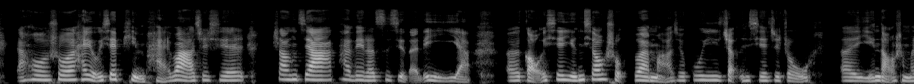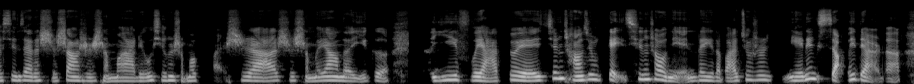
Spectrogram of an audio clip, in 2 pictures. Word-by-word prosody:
然 170 - -5
后 210 -1 0
说 210 0 +2
还 225 0 +1
有 180 -5 +2
一 - - +2
些 225 +4 +3
品 220 - -1
牌 160 +6 -5
吧， 195 -5 +6
这 195 +2 -4
些 190 0 -2 0.3
商 225 -1 +1
家， 210 -2 +6
他 225 -3 -4
为 205 -1 -1
了 180 0 +1
自 185 +2 -8
己 185 - -3
的 - - -6
利 185 - -2
益 160 - -5
啊， - - -3 0.3
呃， 175 +1 -3
搞 180 - +1
一 - - 0
些 215 +3 0
营 195 -1 +3
销 225 +2 +2
手 - - -4
段 185 -3 +3
嘛， 155 -1 -2
就 180 +1 -6
故 205 +2 -5
意 195 -1 0
整 185 - -1
一 175 - -4
些 180 -1 -3
这 180 0 -5
种， 160 -3 -5 0.3
呃， 170 -1 -4
引 160 +2 0
导 175 -1 0
什 175 0 -5
么， 165 +1 -1
现 185 +1 -2
在 190 - 0
的 175 - -1
时 170 -3 -2
尚 180 -1 +2
是 165 -2 -3
什 165 -3 -1
么 160 +1 -2
啊， 160 -1 0
流 160 +2 -2
行 185 0 -1
什 165 -4 -4
么 170 0 -2
款 - - -17
式 185 -2 -2
啊， 165 0 +2
是 180 0 -4
什 180 -4 -2
么 165 +3 -1
样 185 -1 +4
的 155 -3 0
一 145 +1 -6
个 170 -3 -5 0.5
呃 170 - +1
衣 205 +3 +2
服 190 -1 -3
呀。 165 -3 +3
对， 185 -3 +4
经 275 +10 +1
常 195 -8 +4
就 230 +2 +1
给 - - +1
青 235 -1 +2
少 220 -5 +2
年 160 0 -1
类 185 -2 0
的 160 - -4
吧， 155 +1 -2
就 180 +4 -5
是 205 -1 -3
年 180 +1 +1
龄 265 +1 +5
小 265 - +2
一 230 - +2
点 - - +3
儿 - - -6
的， - - -5
185 Hz, 300 characters per minute, -24 LUFS, 170-205 Hz, 0.5 s, 吧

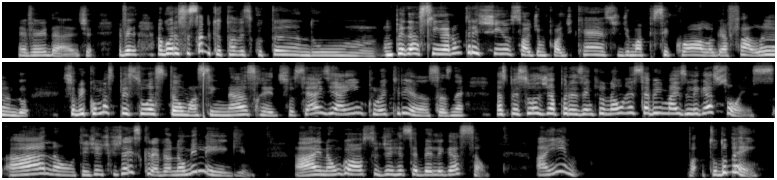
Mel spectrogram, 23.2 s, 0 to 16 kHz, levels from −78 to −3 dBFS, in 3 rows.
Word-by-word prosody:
É 200 - -4
verdade, 205 +2 -4 0.3
é 230 - -4
ve 265 +1 +4 0.2
agora 320 +4 +6
você 310 - +4
sabe 465 +5 +7
que 285 - -1
eu - - +2
estava 245 -1 -3
escutando 230 -2 -2
um 195 -5 -6
um 235 - +7
pedacinho, 305 0 +5
era 285 - +5
um 345 - -3
trechinho 335 -5 +2
só 250 -4 +1
de 225 - -3
um 215 - -3
podcast, 225 +2 -3
de 215 - -4
uma 215 0 0
psicóloga 220 -3 -1
falando 220 -2 0 0.3
sobre 280 +3 +2
como 320 +4 0
as 385 -3 0
pessoas, 310 -4 +2
estão, 245 -6 +3
assim, 215 +1 +1
nas 245 +4 +2
redes 215 -4 -5
sociais, 290 - -2
e 325 - 0
aí 285 0 0
inclui 300 -5 -4
crianças, 205 - -2
né. 210 0 -2 0.3
As 275 - +3
pessoas 310 +3 +1
já, 320 +1 +5
por 320 +1 0
exemplo, 285 +2 0
não 305 +3 +2
recebem 350 -1 +1
mais 320 -2 +1
ligações, 365 +9 0
ah, 265 +8 +3
não, 240 -8 -4
tem 230 +2 -6
gente 270 0 -6
que 255 - -9
já 325 +5 -1
escreve: 260 - -2
"Ó, - - -3
não 240 +1 0
me 425 - -1
ligue. 195 - -7 0.4
Ai, 215 +7 +3
não 245 +2 -2
gosto 270 -2 0
de 260 +3 -4
receber 255 -2 -1
ligação". 255 +6 -4 0.4
Aí - - -4 1.3
to - - -7
tudo 245 +9 0
bem. 410 - -1
255 Hz, 180 wpm, -22 LUFS, 220-305 Hz, 1.3 s, sabe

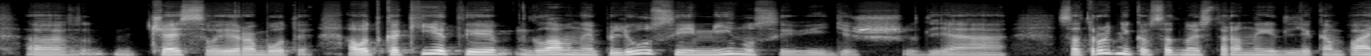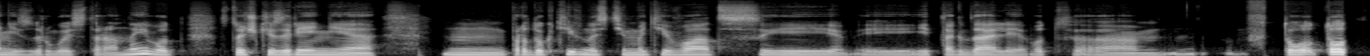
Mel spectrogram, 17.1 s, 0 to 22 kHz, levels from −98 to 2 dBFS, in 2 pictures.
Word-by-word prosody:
э, - - -6 0.3
м, 185 +6 -11 0.2
часть 135 -1 +5
своей 130 -1 +2
работы. 130 -2 0 0.2
А - - +2
вот 135 +1 +7
какие 150 +9 +6
ты 170 -5 +4
главные 150 -4 +1
плюсы 160 - +2
и - - +1
минусы 140 -1 -1
видишь 120 -1 -6
для 120 0 -6 0.3
сотрудников 175 - +2
с - - -6
одной 145 -1 +1
стороны, 135 -1 -3
и - - -2
для 125 0 -6
компаний 130 0 -1
с 120 - -10
другой 120 0 -5
стороны? 125 +9 -1
Вот 140 -5 -1 0.2
с - - -26
точки 145 0 +1
зрения, 130 -4 +1 0.4
м, 125 -3 -3
продуктивности, 135 +2 -1
мотивации 125 -2 -2
и 120 +1 -8
и - - -8
так 125 0 -5
далее, 120 -2 0
вот, 125 +1 -11
а, 120 -2 -6
м, 165 +10 -10 0.3
в - - -15
тот 145 0 +3
тот 165 -1 +10
130 Hz, 145 wpm, -24 LUFS, 120-145 Hz, 0.4 s, тот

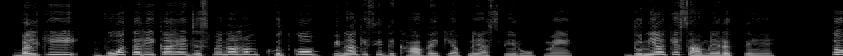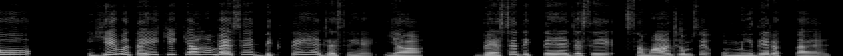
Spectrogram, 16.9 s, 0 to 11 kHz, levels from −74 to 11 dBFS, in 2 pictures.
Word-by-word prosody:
बल्कि 315 +9 +2 0.3
वो 270 +7 +4
तरीका 310 -1 +2
है 315 0 0
जिसमें 280 +2 -6
ना 315 +1 +4
हम 310 -1 -1
खुद 275 -2 -3
को 320 +1 +8 0.2
बिना 265 +5 +2
किसी 290 0 -8
दिखावे 225 -2 0
के 235 +2 -9
अपने 240 +4 -4
असली 255 +3 -8
रूप 225 -2 -10
में 220 +1 -9 0.6
दुनिया 270 +5 +5
के 330 +2 -4
सामने 235 -4 +1
रखते 185 -3 -2
हैं। 185 +1 -12 0.6
तो, 360 +2 +2 0.5
ये 280 - +1
बताइए 285 +2 +1
कि 365 +3 -2
क्या 315 -2 +5
हम 345 +1 -1
वैसे 310 +2 +3
दिखते 210 +8 -6
हैं 340 -4 -3
जैसे 195 -1 -2
हैं, 180 -3 -11
या 225 +1 +2 0.6
वैसे 210 +10 +4
दिखते 280 0 -2
हैं 280 -1 +2
जैसे 275 +3 -3 0.2
समाज 220 +5 +3
हमसे 275 +1 -4
उम्मीदें 225 +6 -2
रखता 245 -2 -1
है? 235 +2 -6
260 Hz, 155 wpm, -23 LUFS, 225-305 Hz, 0.6 s, को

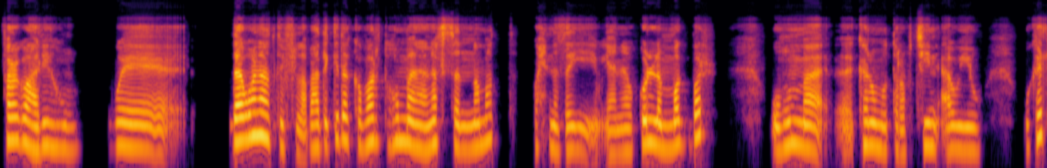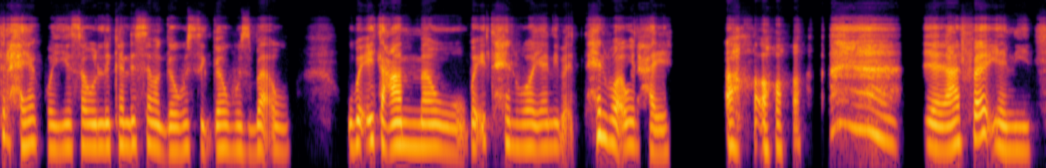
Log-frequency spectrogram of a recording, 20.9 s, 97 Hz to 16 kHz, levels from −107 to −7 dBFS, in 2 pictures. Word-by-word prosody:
نتفرجوا 230 -2 +3
عليهم 180 -1 -3 0.3
و 200 +2 -5 1.1
ده 225 - +10
وأنا 260 +1 +6
طفلة، 190 -6 -5
بعد 185 0 -1
كده 235 -1 -1
كبرت 210 +1 -3
هُم 220 0 -2
على 185 -3 +1
نفْس 205 -2 0
النمط 195 +7 -5 0.2
وإحنا 185 -2 -5
زي 170 0 -5
يعني 155 +2 -6
كلّ 210 +5 +1
أمّا 190 +1 +1
أكبر 210 +6 -2 0.7
وهُم 185 0 0 0.4
كانوا 195 -1 0
مترابطين 180 +2 -3
أوي 170 -1 -4 0.4
وكانت 255 +8 -1
الحياة 205 -4 +4
كويسة 185 -1 -4
واللي 190 0 0
كان 200 0 -3
لسّه 205 +1 -1
ما 190 - 0
اتجوّزّش 170 +2 -3
اتجوّز 180 -1 -3
بقى 180 +2 -1
و 165 0 -13 0.6
وبقيت 210 +2 +3
عمّة 190 0 +4
وبقيت 175 -3 -3
حلوة 190 -2 +1
يعني 185 +1 -3
بقِت - - -8
حلوة 245 -7 +3
أوي 200 +1 0
الحياة، 165 -4 -1 0.6
آه - - 0 1.2
يعني 180 -3 +4
عارفة 210 +7 +5
يعني 175 -5 -3
190 Hz, 135 wpm, -24 LUFS, 175-205 Hz, 1.2 s, ده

